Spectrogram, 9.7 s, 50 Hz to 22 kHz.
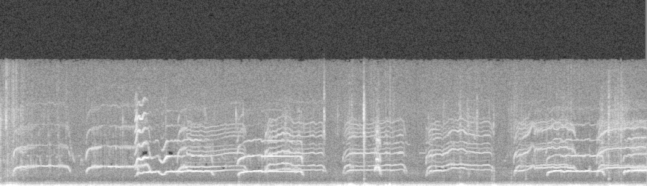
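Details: Peregrine falcon young, four chicks of 6-8 days, at a water tower in Scheveningen, 8 May 2023, a parent feeding them: a near-continuous chorus of overlapping high, whistled squeals with bent, wavering notes, background hum throughout.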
